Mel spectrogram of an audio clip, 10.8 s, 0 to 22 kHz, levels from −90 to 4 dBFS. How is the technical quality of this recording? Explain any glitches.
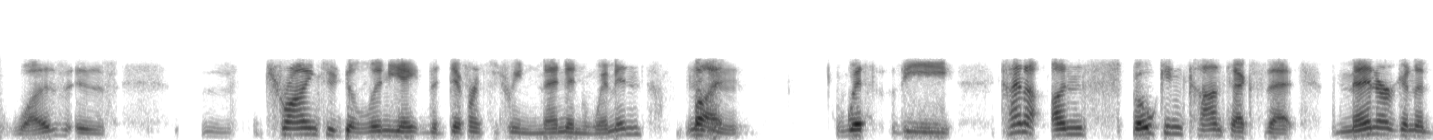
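The recording is plainly degraded by low-bitrate telephone coding, with one brief dropout and one small hole near the end.

G.729 codec, throughout: the speech is squeezed into a narrow line band of about 250 Hz to 3.4 kHz, which fits an 8 kbit/s G.729A stream. The codec rebuilds each short frame from a vocal tract model, a pitch estimate and a few sparse pulses, so the voice sounds thin, slightly rough and synthetic, with no air above the band. The damage is plainly audible.

VoIP packet loss concealed by the speech codec, 2.56 to 2.67 s: about 30 ms of audio went missing, pointing to a single lost packet. The decoder filled the hole by extending its last pitch and filter settings at falling gain, so the voice briefly turns buzzy or noisy and smeared. Because each frame is predicted from the one before, it stays weakened and distorted for a short while after, the whole event lasting roughly 120 ms before the speech recovers.

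Gap between chunks, 10.00 s: a silence of 6.5 ms falls at a join where the audio was split into 4.0 s chunks. Nothing is lost; the sound is simply interrupted at the join, leaving a tiny hole in the speech.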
